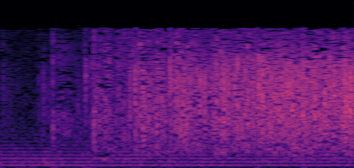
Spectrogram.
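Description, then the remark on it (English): Audience applause starts with a few scattered claps, then swells into a steady, dense wash of clapping that grows louder and holds to the end, with no voices over it. “Yeah, whatever, they clap.”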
